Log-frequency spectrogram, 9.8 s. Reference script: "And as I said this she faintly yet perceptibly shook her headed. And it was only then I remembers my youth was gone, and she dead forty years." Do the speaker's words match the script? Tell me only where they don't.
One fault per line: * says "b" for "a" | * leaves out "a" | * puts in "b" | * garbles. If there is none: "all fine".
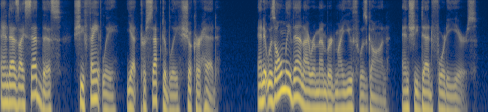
* says "head" for "headed"
* says "remembered" for "remembers"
